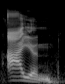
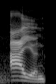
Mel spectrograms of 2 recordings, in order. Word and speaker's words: iron: Donc la prononciation ici, c'est iron. OK? Le R est muet. Donc ça donne iron.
